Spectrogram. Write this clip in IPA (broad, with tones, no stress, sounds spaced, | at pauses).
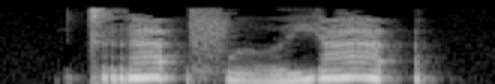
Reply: t r a˦˥ ʔ f ɤː˩˦ j a˥˩ ʔ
